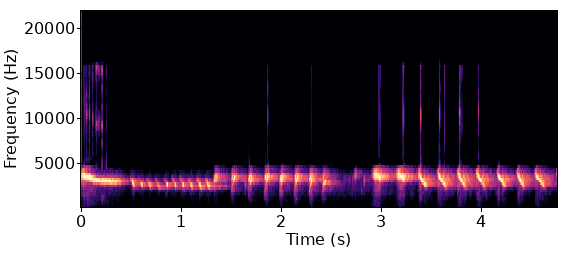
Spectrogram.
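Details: Canary song opening with a clear whistled note, then a quick rolling trill and a long series of evenly repeated sharp chirps, about two per second, bright and ringing.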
